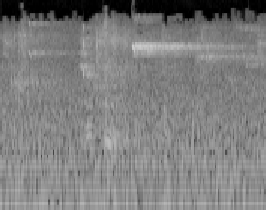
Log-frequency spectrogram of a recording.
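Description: Sports shoes squeaking and stepping on a wooden court floor, with one longer high squeak about a second in.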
